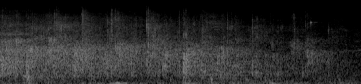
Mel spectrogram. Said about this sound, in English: So let's give this body a big clap and a big hand. Thanks so much.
